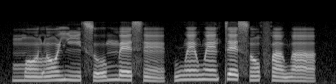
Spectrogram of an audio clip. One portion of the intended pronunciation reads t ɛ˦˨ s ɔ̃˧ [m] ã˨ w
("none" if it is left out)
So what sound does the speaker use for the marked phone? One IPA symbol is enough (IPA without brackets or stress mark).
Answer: f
